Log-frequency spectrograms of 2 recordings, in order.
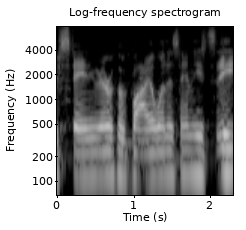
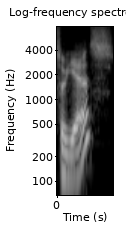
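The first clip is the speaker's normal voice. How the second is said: so yes said with a rising, questioning tune. Voicing a character agreeing to help open a portal: question mark in his voice. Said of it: "a question mark in his voice".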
